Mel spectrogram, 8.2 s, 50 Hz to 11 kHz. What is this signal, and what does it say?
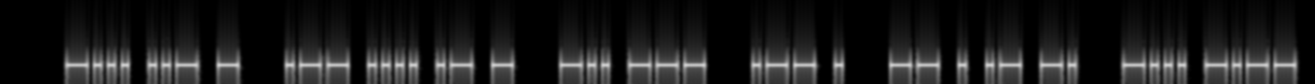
Morse code, heard as a keyed tone, about 28 wpm, 700 Hz. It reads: BUT WHAT DO WE MEAN BY
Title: Sentences from Top 1100 Words 28wpm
